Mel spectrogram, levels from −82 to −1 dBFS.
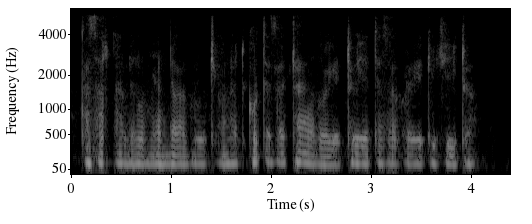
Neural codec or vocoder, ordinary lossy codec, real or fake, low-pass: codec, 24 kHz, 1.5 kbps, HILCodec; none; fake; 5.4 kHz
